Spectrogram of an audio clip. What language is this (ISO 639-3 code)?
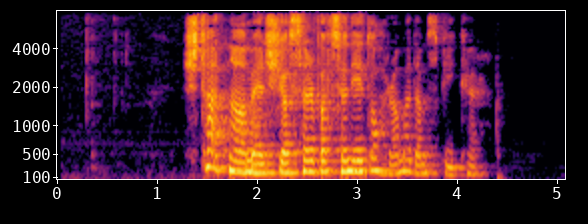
mlt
